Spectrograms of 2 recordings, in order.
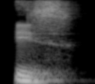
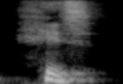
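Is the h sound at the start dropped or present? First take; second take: dropped; present. First: It begins straight on the vowel, no h. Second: It begins with a clear h sound. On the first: "we actually often drop the h" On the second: "it's not even his"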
